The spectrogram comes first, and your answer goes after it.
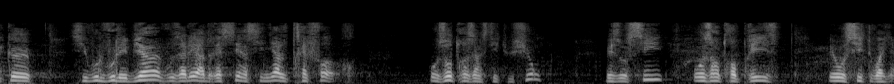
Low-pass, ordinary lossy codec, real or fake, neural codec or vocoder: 7.2 kHz; MP3, 32 kbps; real; none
